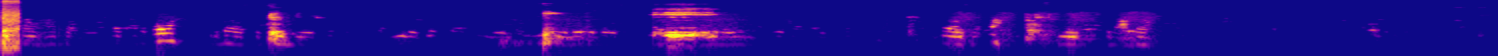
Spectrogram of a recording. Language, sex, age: Somali, male, 25-35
